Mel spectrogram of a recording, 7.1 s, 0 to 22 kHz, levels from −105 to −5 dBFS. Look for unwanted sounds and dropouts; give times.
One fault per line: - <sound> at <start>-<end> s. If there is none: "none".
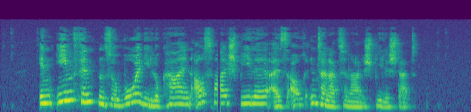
- dropout at 3.3-3.3 s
